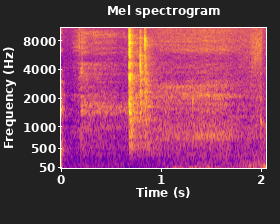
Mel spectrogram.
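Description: A single sharp click about two-thirds of a second in, followed by a soft rustling hiss, as a part is picked up and handled at the engine.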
